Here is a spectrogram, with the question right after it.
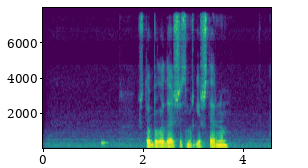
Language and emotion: Russian, neutral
